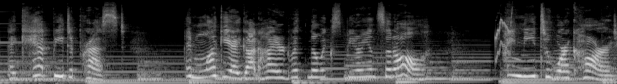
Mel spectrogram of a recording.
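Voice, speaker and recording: A woman voicing a high-pitched, timid young part-timer. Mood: determined. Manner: meek, hesitant, stammering when flustered. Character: timid, hardworking young part-timer who dreams of designing. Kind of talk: scripted first-person manga dub narration.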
